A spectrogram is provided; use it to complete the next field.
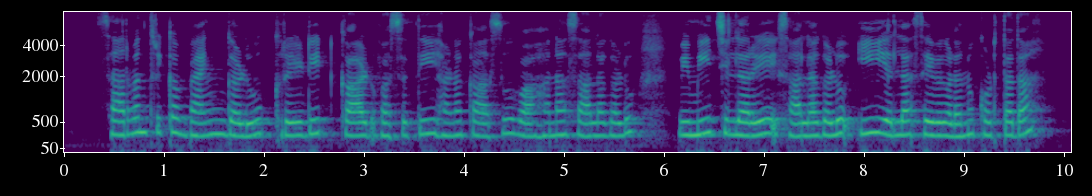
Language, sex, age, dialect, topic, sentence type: Kannada, female, 18-24, Dharwad Kannada, banking, statement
